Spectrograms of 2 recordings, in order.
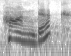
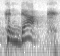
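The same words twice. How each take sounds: First: Conduct with the first syllable stressed; noun stress on first syllable. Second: Conduct with a reduced first syllable and stressed DUCT; verb stress on second syllable. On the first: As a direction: hit the CON of "Conduct". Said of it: "The nouns first". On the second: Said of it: "the verb". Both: Shown as a demonstration.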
